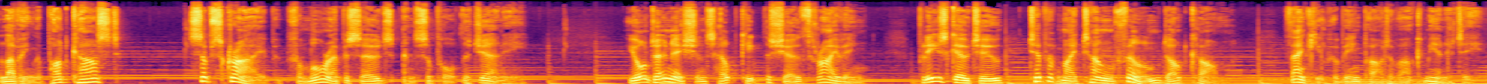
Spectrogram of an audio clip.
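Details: Adult male speaker; fluent speech.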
